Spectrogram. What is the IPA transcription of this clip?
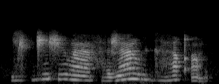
ʑɘʈ d͡ʒeʃɘβãː ha̤ə̯ʐãːʊ̯ɣɨ ɡʱa̤ə̯qʼɔ̃b

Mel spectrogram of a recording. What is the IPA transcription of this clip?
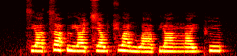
t͡sja˨˩t͡sa˦ʔ lja˧t͡ɕa˧wt͡ɕwa˥˧ n̪wa˨˩pja˧ ŋa˧jpʰĩ˦p̚

